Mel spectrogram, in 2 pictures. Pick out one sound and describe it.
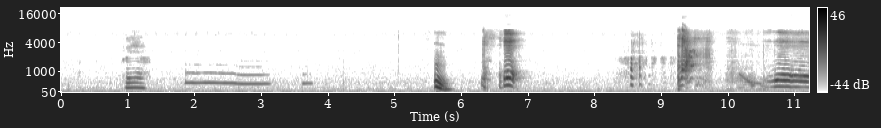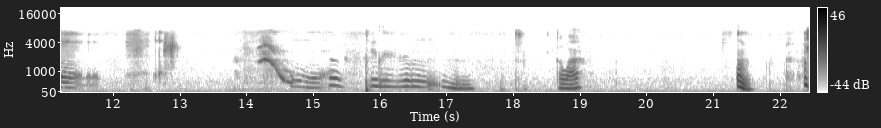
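A toddler babbles and squeals playfully up close.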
